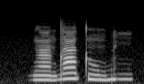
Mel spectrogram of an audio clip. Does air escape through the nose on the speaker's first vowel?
yes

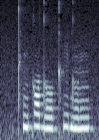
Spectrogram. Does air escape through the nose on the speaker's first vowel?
yes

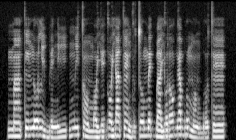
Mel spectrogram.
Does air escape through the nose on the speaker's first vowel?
yes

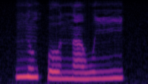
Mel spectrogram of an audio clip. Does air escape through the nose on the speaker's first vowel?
yes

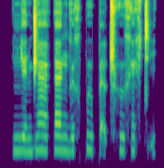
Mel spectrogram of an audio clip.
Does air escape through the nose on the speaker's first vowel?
no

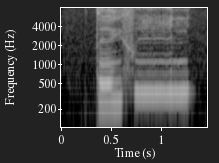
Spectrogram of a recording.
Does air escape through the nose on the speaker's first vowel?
no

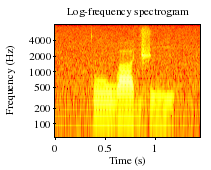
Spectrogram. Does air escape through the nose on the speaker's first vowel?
yes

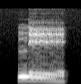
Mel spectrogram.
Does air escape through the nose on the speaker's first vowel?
no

